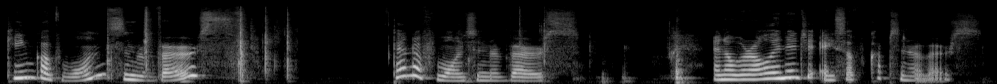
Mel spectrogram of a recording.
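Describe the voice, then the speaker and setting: Woman, non-native english speaker, tarot reader, slow pace, halting, searching for words, slightly worn voice. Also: mid-range voice, gravelly, darkish tone. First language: not English. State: slightly losing her voice. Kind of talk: tarot reading to camera.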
